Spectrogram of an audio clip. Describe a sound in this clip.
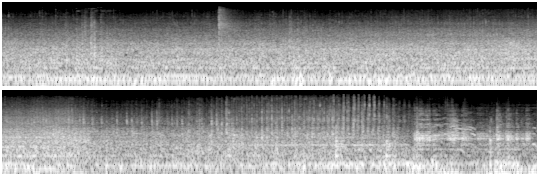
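A roller coaster car rumbles and clatters steadily along its track.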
